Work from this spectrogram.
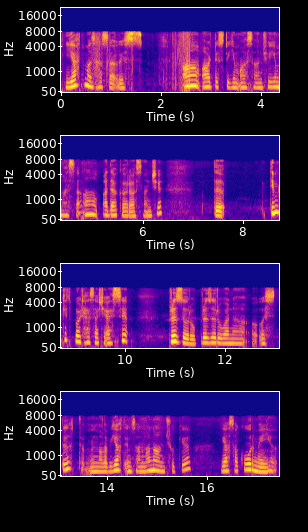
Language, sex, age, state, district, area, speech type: Kashmiri, female, 30-45, Jammu and Kashmir, Baramulla, rural, spontaneous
